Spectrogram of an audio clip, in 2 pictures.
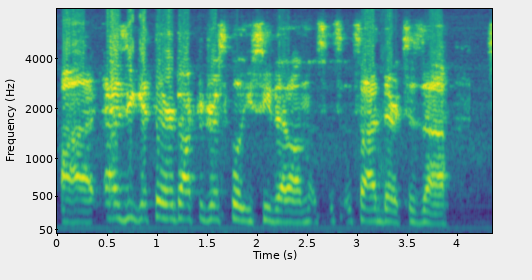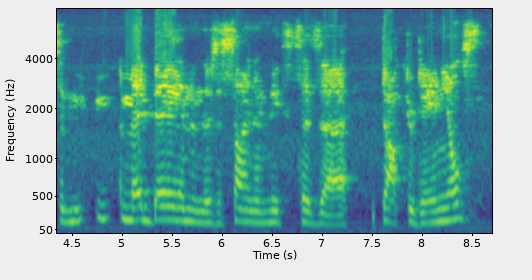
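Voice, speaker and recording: A man narrating an improvised tabletop game as game master, often halting and repeating words as he searches for phrasing. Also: fairly high pitch, sharp tone, a little hiss or hum, low-quality recording.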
